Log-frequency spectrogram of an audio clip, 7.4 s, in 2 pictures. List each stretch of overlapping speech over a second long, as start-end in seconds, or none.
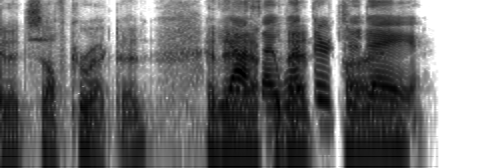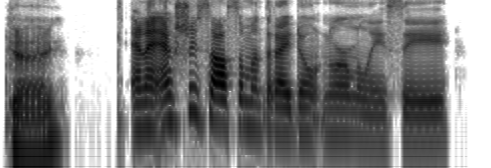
1.6-3.1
